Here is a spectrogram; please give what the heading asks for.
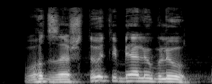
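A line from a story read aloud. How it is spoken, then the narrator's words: Laughing. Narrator (Russian): рассмеялся владыка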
